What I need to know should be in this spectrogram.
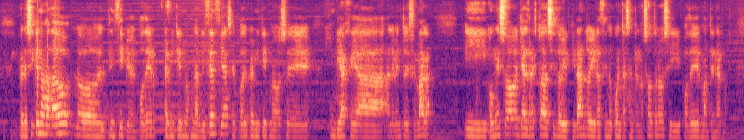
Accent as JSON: {"language": "Spanish", "town": "Seville", "region": "Andalusia", "country": "Spain", "said": "nosotros somos de Sevilla"}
